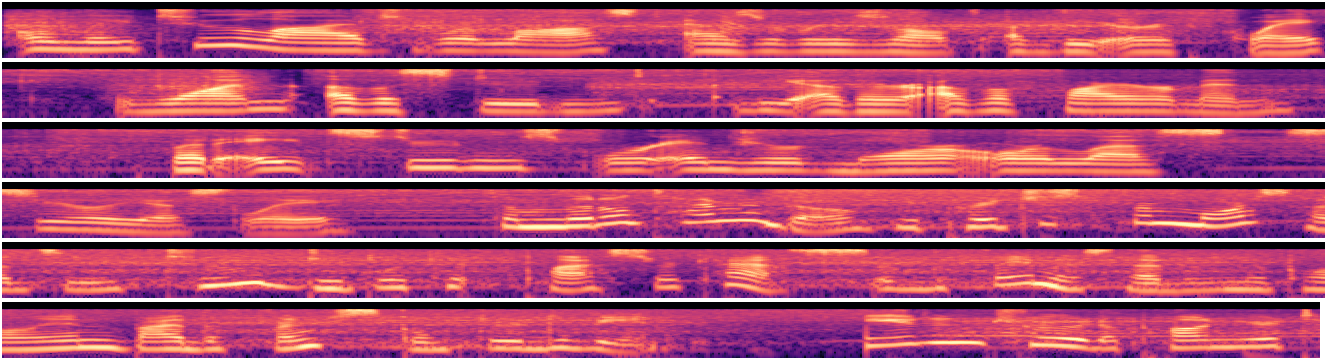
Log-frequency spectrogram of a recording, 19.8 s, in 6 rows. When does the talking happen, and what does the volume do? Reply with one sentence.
You can hear the talking from 0.0 to 19.8 s, at a steady volume.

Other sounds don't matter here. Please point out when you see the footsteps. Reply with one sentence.
You can't hear the footsteps here.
